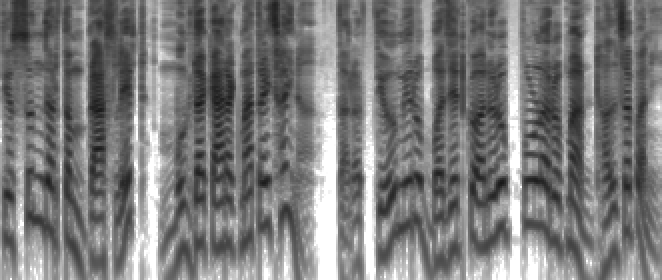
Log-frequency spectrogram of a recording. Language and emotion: Nepali, happy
